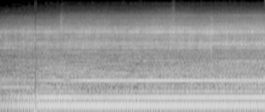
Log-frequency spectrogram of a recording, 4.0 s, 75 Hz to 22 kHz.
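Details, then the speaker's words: "Quiet diesel" generator in an old Class A RV, just started after priming fuel for 10–15 seconds, warm-up phase: an even, constant diesel drone with no knocks, misses or surging. Normal running. "Takes probably 10, 12, 15 seconds to prime fuel and then it fires immediately. [Music] And that's why they call it a quiet diesel because it is"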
